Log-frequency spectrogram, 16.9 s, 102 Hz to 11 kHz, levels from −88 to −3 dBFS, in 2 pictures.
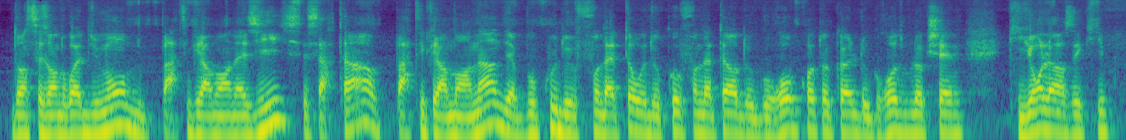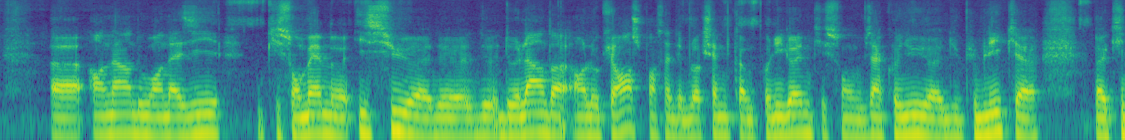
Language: French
